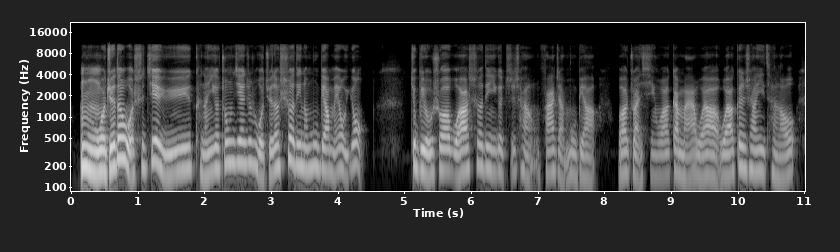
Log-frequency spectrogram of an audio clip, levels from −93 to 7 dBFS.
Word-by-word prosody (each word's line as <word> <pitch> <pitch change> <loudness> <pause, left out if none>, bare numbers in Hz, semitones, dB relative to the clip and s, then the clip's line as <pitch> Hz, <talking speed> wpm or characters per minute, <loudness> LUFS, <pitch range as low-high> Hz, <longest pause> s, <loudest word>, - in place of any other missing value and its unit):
嗯， 180 -4 +9
我 170 0 +9
觉 185 +4 +8
得 255 +4 +8
我 220 - +6
是 175 +5 -6
介 220 +3 +4
于 165 +3 0
可 185 -3 -12
能 145 0 -3
一 165 - -2
个 185 +1 0
中 220 +4 -2
间， 225 -1 0
就 225 - -3
是 215 - -5
我 155 - 0
觉 140 +3 -5
得 185 +4 0
设 235 +5 -1
定 205 -2 -1
的 185 - -3
目 195 +2 -3
标 185 -2 0
没 160 -2 -8
有 180 -2 -4
用。 205 +8 -5 0.7
就 - - 0
比 185 -4 0
如 155 -2 +2
说 175 +2 0
我 150 -3 -1
要 170 +1 +5
设 200 +3 -7
定 190 -2 -5
一 165 - -10
个 170 - -7
职 155 +2 -16
场 170 +1 -11
发 165 0 -4
展 165 -1 -10
目 155 -1 -10
标、 135 -2 -8 0.3
我 - - -9
要 160 - -1
转 160 -4 -7
型、 145 0 -15
我 145 - -6
要 155 - -5
干 165 0 -4
嘛、 140 -2 -5
我 140 - -7
要 145 -1 -1
我 150 +1 -4
要 150 +1 0
更 190 +3 -4
上 175 -2 -6
一 170 -1 -6
层 155 -2 -13
楼。 140 +4 -8
170 Hz, 325 characters per minute, -22 LUFS, 155-190 Hz, 0.7 s, 嗯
